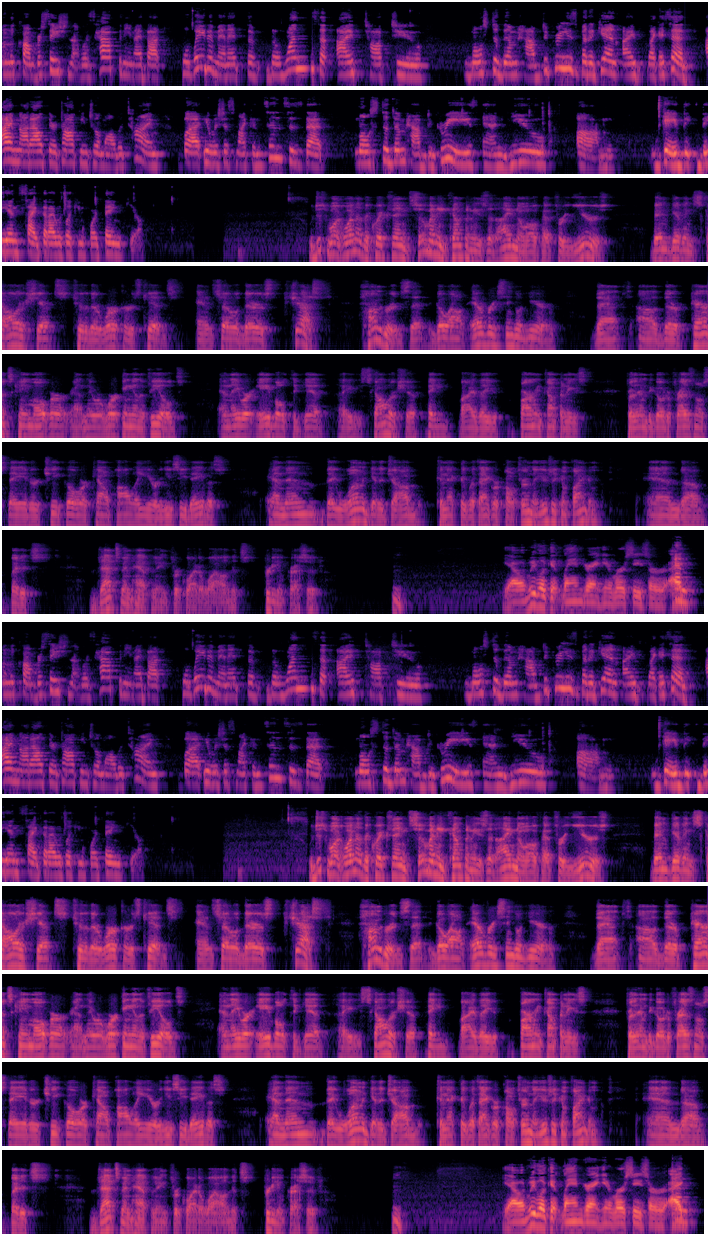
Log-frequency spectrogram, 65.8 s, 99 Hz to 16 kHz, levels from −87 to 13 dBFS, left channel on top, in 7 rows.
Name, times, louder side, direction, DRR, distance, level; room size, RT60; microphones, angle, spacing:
voice 1, 0.0-2.1 2.4-5.6 6.2-11.5 11.8-13.7 14.1-16.7 17.1-17.6 18.1-20.7 65.4-65.6, left 4 dB, 30° left, 0.6 m, -30 dB
voice 2, 22.9-26.9 27.5-32.6 33.0-35.6 36.1-40.1 40.5-44.3 44.6-45.5 46.0-50.0 50.6-55.0 55.6-57.1 57.7-60.7, right 5 dB, 50° right, 0.6 m, -30 dB
voice 3, 63.2-65.6, right 6 dB, 90° right, 0.6 m, -22 dB
17.0 x 6.3 x 5.5 m
head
